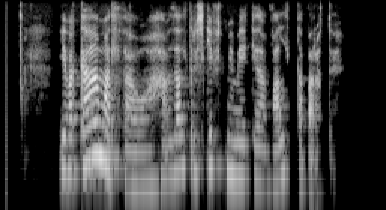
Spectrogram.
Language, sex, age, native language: Icelandic, female, 40-49, Icelandic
